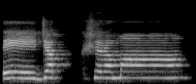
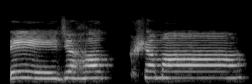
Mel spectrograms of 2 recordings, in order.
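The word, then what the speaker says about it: تेजः क्षमा: You get confused and many times we say Tejakshama. Tejakshama is wrong. Okay. So wherever the after the visarga there is the letter ksha, the sound, the pronunciation of visarga is ho. Tejaha Kshama.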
